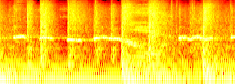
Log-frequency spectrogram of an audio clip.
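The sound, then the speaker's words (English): A clear, tuneful whistle rises and falls around a steady pitch in short melodic phrases, sitting over a loud, thumping beat with bass and percussion. “Whistle.”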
